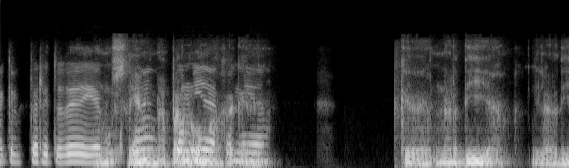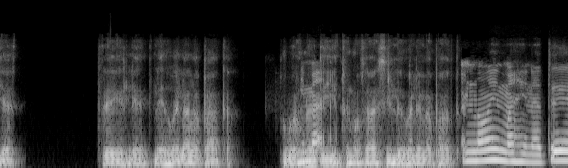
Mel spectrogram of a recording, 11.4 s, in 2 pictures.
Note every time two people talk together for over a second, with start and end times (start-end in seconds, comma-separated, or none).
1.0-2.7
